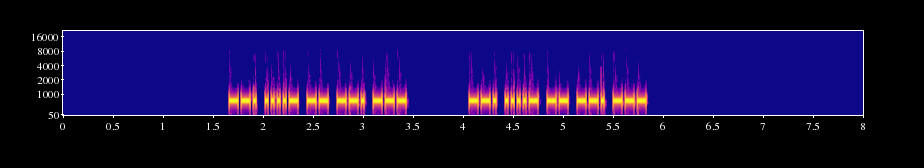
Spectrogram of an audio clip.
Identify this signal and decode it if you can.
Morse code, heard as a keyed tone, about 40 wpm, 700 Hz. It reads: G4MGO G4MGO
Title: DXCC-100 Call Signs - 5 Characters - Repeated 2x - 40wpm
